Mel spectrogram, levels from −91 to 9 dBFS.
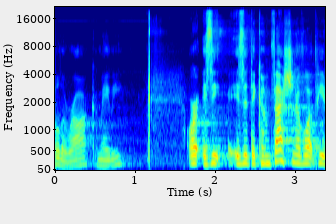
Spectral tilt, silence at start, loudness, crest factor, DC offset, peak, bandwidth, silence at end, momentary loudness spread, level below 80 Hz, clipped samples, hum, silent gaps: -4.5 dB/octave; 0 s; -29 LUFS; 22 dB; under 0.1%; -8 dBFS; over 20 kHz; 0 s; 16 LU; -80 dBFS; under 0.1%; none; none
